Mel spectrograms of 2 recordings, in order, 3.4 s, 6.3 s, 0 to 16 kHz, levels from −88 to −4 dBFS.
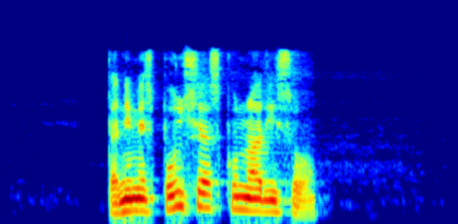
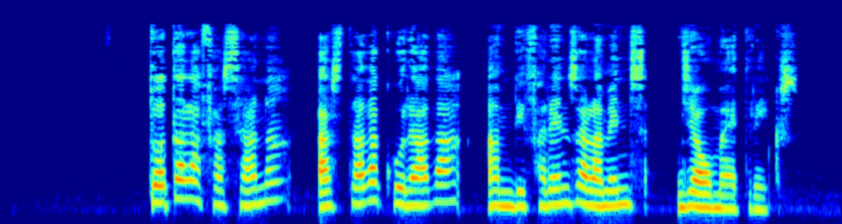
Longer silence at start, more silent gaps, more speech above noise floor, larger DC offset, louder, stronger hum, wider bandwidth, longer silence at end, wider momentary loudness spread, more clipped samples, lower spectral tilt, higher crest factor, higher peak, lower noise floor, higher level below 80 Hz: second, 0.8 s vs 1.1 s; neither; first, 61 dB vs 53 dB; neither; first, -17 LUFS vs -30 LUFS; neither; second, 8 kHz vs 11.5 kHz; first, 1.1 s vs 0.35 s; first, 12 LU vs 9 LU; neither; first, -5.5 dB/octave vs -3.5 dB/octave; about the same, 18 dB vs 22 dB; first, 0 dBFS vs -8 dBFS; second, -77 dBFS vs -82 dBFS; first, -58 dBFS vs -82 dBFS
